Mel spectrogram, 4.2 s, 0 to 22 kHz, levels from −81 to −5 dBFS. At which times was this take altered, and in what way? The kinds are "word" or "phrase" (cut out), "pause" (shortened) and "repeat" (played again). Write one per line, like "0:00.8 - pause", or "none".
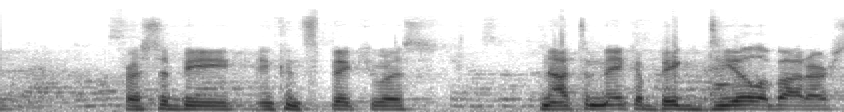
0:02.7 - phrase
